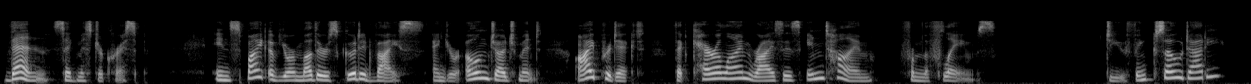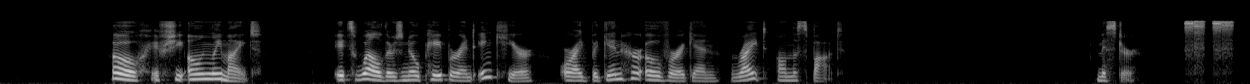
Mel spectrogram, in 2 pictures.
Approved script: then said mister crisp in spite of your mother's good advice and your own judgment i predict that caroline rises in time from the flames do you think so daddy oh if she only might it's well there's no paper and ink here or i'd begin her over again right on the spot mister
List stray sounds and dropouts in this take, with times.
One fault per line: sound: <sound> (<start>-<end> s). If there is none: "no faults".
sound: laugh (24.4-24.9 s)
